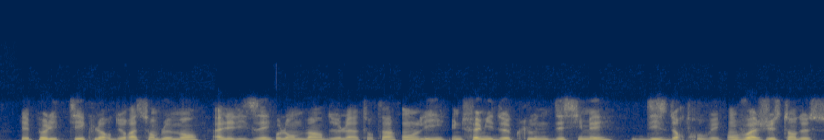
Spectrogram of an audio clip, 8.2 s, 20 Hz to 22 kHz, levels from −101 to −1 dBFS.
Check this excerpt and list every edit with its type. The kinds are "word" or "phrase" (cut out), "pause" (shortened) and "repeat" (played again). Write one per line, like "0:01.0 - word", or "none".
0:02.0 - pause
